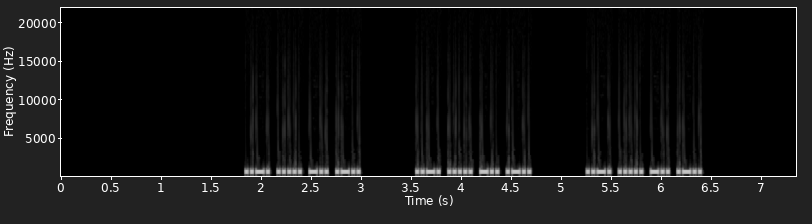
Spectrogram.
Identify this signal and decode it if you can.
Morse code, heard as a keyed tone, about 41 wpm, 700 Hz. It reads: F5DL F5DL F5DL
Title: DXCC-100 Call Signs - 4 Characters - Repeated 3x - 45wpm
